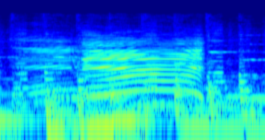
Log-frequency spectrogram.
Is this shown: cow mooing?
yes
